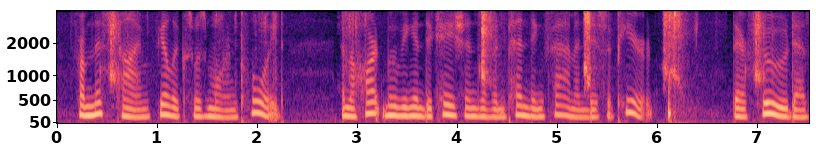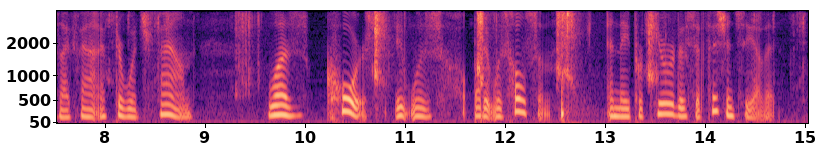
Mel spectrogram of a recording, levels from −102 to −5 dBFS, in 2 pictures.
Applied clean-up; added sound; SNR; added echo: none; Chewing, mastication; 11 dB; none.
